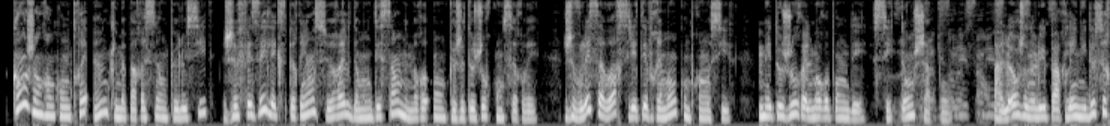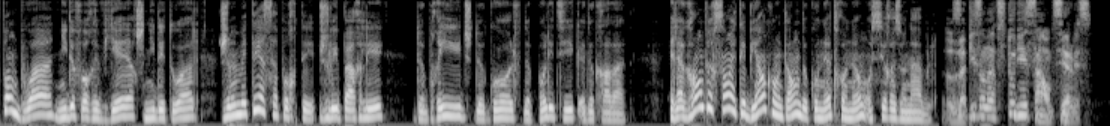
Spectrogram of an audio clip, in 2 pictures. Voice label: fr text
